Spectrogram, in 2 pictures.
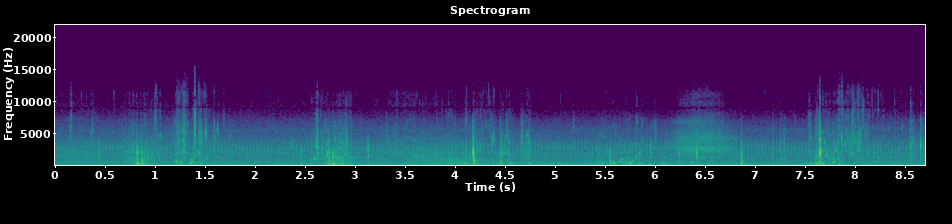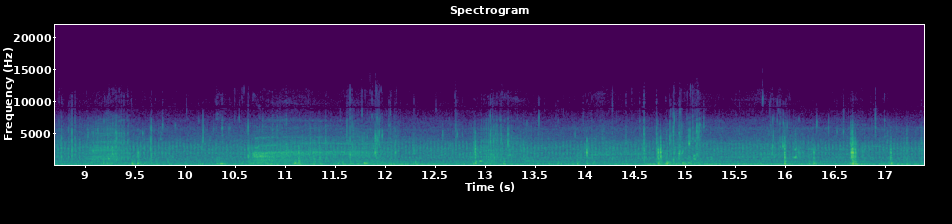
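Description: Oars of an inflatable pontoon boat being rowed: a short knock and splash with each stroke, repeating every second or two.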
